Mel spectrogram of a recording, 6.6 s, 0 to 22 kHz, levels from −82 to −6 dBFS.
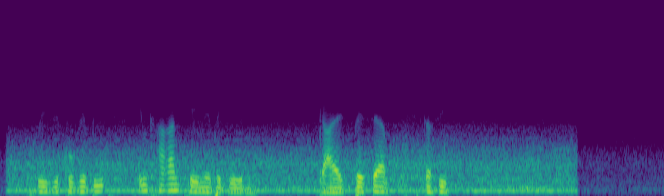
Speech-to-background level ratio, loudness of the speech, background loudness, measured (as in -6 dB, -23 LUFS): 8.0 dB, -25.0 LUFS, -33.0 LUFS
